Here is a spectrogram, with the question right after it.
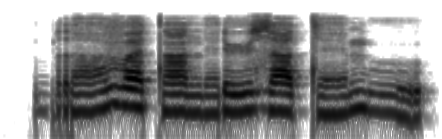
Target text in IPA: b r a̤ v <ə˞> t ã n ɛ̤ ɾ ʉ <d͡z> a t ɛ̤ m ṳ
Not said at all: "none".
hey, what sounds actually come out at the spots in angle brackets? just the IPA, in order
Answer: ɐ, z

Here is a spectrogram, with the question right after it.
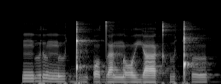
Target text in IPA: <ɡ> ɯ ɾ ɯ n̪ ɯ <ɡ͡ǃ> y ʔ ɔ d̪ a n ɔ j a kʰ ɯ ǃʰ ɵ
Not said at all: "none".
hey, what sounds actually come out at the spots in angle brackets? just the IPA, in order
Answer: ŋ, ɡ͡ǃ

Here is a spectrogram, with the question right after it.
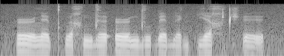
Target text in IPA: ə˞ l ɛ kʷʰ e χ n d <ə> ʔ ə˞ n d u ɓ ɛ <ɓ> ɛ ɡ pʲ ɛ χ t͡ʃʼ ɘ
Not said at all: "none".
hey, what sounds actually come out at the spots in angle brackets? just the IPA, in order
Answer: ə, b

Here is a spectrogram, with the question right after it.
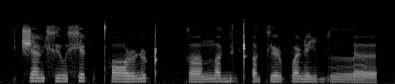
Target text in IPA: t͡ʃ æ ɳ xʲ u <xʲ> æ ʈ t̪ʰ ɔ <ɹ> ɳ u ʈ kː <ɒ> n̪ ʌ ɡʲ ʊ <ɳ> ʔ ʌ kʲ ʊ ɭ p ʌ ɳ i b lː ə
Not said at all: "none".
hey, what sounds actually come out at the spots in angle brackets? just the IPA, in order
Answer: xʲ, ɹ, ʌ, ʈ

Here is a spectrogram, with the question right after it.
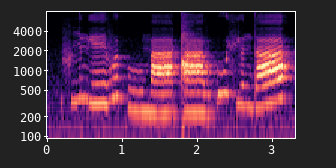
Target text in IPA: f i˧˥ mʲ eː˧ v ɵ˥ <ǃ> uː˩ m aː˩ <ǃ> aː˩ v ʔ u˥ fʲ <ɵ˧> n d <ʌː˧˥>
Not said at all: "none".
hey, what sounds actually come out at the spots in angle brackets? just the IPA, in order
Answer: k, ǃ, ɵ˧, aː˧˥

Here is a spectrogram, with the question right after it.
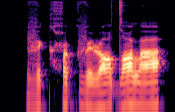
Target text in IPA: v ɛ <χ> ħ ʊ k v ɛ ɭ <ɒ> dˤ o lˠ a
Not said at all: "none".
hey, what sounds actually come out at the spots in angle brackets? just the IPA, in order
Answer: k, ɒ

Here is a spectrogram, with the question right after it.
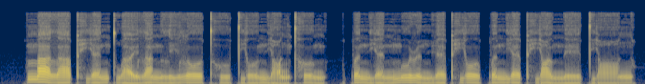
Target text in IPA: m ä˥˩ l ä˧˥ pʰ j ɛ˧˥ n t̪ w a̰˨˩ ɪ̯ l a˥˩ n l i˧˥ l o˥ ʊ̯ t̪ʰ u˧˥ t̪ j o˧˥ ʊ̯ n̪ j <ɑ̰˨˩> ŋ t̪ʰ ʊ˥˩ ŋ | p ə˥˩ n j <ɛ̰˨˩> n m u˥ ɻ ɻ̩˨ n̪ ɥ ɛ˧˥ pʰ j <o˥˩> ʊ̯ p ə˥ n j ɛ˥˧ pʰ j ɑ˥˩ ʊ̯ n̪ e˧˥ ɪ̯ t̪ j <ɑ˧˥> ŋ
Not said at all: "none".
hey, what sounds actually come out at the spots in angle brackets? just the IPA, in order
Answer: ɑ̰˨˩, ɛ˧˥, o˥˩, ɑ˧˥

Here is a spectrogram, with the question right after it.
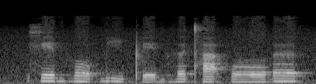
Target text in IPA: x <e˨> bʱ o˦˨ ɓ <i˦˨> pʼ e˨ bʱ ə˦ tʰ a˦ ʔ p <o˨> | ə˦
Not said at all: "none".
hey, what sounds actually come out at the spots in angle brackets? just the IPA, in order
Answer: e˦, i˦˨, o˦

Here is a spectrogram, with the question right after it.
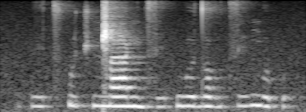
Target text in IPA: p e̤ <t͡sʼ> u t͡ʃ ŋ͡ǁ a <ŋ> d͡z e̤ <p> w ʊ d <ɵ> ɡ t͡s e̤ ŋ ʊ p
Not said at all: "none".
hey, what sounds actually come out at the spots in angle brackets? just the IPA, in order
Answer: t͡sʼ, ŋ, p, ɔ

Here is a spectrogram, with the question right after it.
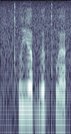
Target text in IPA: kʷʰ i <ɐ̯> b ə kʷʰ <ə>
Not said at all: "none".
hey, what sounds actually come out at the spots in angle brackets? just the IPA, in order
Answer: ɐ̯, ɐ

